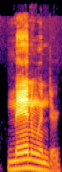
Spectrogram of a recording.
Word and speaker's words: Manwinder: god man wonder man winder how do you pronounce it man wonder that is my full name man winder gotcha okay i gotta ask uh the punjabi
